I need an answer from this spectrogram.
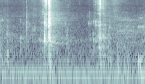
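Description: Carrots dipped in hummus are chewed, giving a couple of sharp, crisp crunches about half a second apart. Faint mouth noises follow between and after the bites.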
